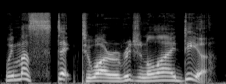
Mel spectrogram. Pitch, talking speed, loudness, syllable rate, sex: 180 Hz, 185 wpm, -16 LUFS, 5.2 syllables/s, male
